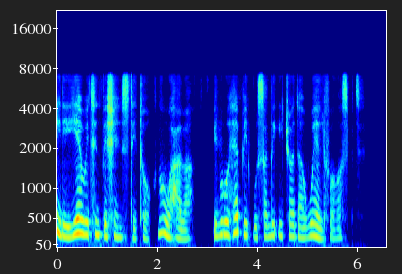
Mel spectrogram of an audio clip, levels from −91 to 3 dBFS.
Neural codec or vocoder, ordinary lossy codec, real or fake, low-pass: codec, 16 kHz, about 1 kbps, DyCAST, with the encoder's durations; none; fake; 7.2 kHz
